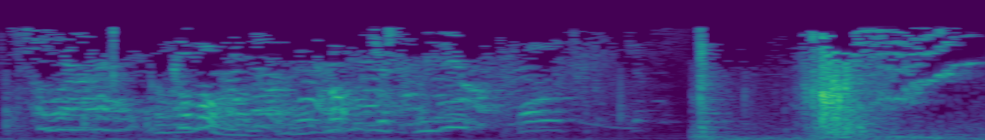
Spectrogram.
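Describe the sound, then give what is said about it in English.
A door in the toilets shuts with a sharp thud after several people chatter and laugh. A second, rougher clunk and rustle follows a moment later. “There is definitely a door closed in there.”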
